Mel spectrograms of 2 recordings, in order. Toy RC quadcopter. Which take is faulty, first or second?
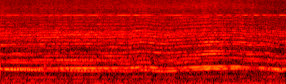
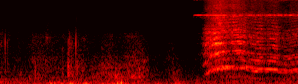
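second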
